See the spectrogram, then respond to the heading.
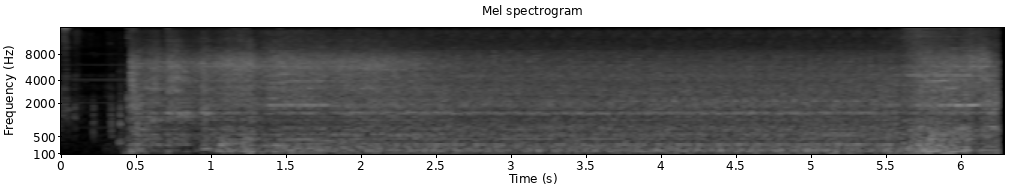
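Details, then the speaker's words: Opel Corsa D petrol engine after its crushed engine mounts were replaced: starts cleanly and settles into a smooth, even idle with no knocks and no vibration. "все нормально ничего не стучит сами слышите наверно все хорошо кредите не вибрирует"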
